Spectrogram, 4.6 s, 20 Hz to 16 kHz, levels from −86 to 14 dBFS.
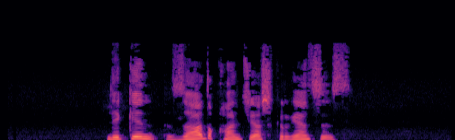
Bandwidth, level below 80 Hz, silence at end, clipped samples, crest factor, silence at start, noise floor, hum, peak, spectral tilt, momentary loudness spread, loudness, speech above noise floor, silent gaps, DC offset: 11.5 kHz; -76 dBFS; 1.1 s; under 0.1%; 20 dB; 1.1 s; -70 dBFS; none; -4 dBFS; -5 dB/octave; 12 LU; -22 LUFS; 48 dB; none; under 0.1%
